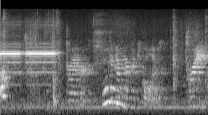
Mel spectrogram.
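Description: Electronic match buzzer from the FTC field's scoring system, a steady high-pitched tone that cuts off about a second in. It is typical of the end of the autonomous period. A quieter steady low hum and faint voices follow.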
